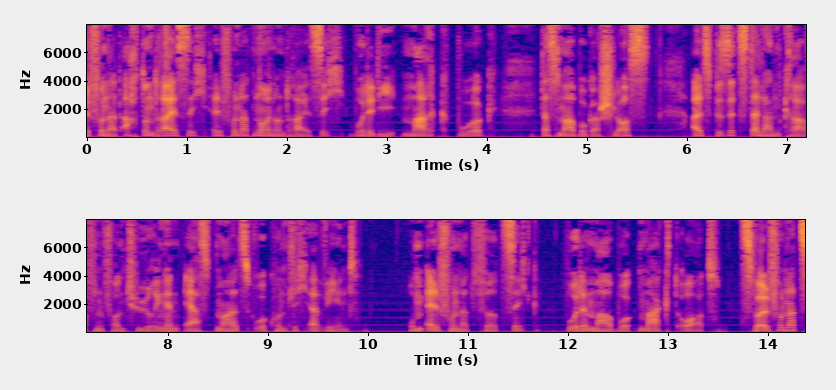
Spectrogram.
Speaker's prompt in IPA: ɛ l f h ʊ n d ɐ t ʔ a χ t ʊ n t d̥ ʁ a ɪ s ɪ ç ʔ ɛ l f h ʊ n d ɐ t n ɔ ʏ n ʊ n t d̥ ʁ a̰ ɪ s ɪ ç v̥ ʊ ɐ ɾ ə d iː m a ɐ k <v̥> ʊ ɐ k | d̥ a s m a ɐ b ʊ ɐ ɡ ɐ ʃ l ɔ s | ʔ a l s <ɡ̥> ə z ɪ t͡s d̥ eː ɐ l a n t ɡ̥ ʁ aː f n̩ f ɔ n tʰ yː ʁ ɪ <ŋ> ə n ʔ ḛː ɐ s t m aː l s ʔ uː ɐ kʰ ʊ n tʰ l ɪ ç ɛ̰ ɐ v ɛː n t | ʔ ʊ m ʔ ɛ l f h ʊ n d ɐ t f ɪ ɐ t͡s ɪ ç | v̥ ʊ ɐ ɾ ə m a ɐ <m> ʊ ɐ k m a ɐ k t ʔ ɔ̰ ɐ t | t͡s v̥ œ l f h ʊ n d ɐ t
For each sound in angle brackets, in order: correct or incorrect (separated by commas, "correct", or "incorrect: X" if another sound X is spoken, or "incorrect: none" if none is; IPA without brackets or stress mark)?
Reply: incorrect: b̥, incorrect: b̥, correct, incorrect: b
